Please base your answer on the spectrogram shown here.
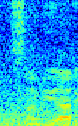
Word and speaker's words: Sundiata: SUNDIATA Gaines. Did I say it right? SUNDIATA Gaines, yeah.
